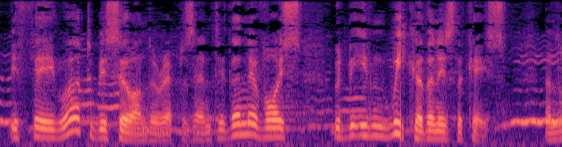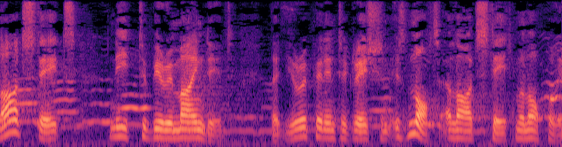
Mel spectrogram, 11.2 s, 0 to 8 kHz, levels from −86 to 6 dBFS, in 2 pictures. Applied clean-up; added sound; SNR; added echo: none; Drip; 12 dB; none.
